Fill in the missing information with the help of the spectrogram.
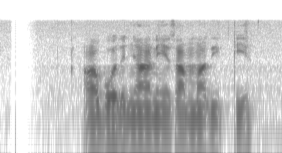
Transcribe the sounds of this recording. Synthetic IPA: a̰ʋɐboːd̪əɲaːnejəsamːaːd̪it̪ːijə

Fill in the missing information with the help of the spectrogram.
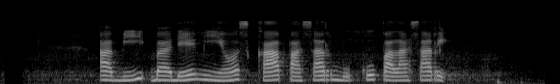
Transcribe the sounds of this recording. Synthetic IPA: ʔabibadɛmiɔskapasarbukupalasaɾik̚

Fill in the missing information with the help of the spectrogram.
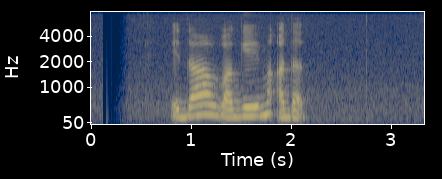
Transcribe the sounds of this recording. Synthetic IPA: ed̪aːʋaɡeːməʔɐd̪ɐt̪

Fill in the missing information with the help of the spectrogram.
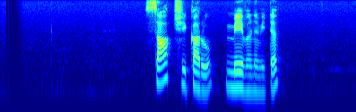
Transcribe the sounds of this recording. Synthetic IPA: saːkʃikaɾu | meːʋənəʋiʈə

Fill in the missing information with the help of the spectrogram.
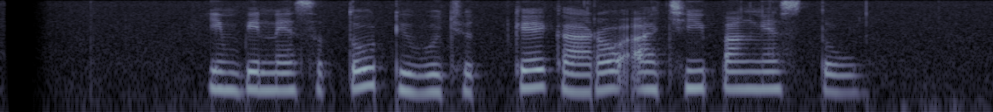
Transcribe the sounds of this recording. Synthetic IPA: ʔimpinesət̪ud̪̥i̤wud̥ʒ̥ṳt̪̚kekaɾoʔad̥ʒ̥i̤paŋɛst̪u

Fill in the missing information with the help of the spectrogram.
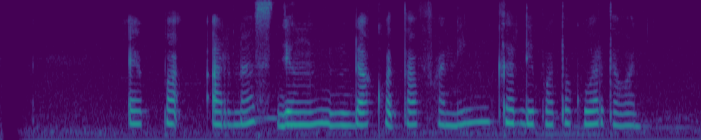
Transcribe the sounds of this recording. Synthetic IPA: ʔɛpaː | rnasd͡ʒɨŋdakʰɔt̪afaniŋkʰɨrdipɔt̪ɔkuwart̪awan

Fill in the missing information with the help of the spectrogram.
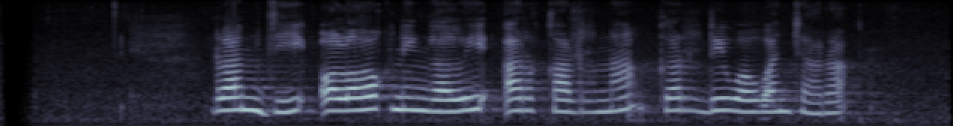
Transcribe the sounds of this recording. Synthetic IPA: ramd͡ʒiɔlɔɦɔk̚niŋɡaliarkarnakɨrdiwawaɲt͡ʃaɾa

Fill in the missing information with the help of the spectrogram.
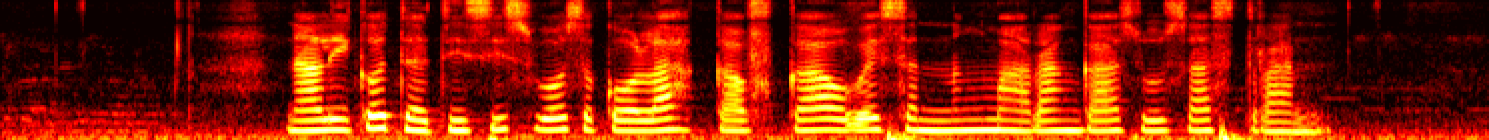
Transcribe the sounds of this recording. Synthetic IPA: nalikɔd̪̥ä̤d̪̥i̤siswɔsəkolahkafkawɪsənəŋmaɾaŋkasusast̪ɾan

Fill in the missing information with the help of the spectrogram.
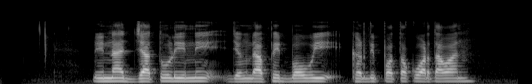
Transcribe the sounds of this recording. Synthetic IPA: ninad͡ʒat̪ulinid͡ʒɨŋdapit̪̚bɔwikɨrdipɔt̪ɔkuwart̪awan

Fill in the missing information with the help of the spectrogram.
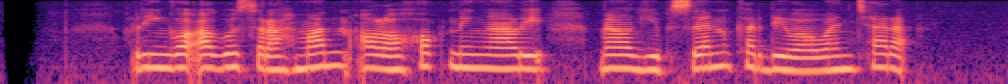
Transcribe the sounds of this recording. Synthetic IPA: riŋɡoʔaɡust̪raɦmanɔlɔhɔk̚niŋalimɛlɡipsɔnkɨrdiwawaɲt͡ʃaɾa

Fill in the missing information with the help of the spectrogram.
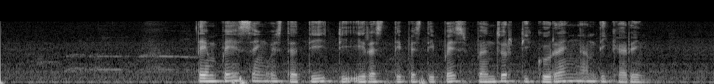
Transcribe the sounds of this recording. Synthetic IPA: t̪ɛmpesɪŋwɪsd̪̥ä̤d̪̥i̤d̪̥i̤ʔiɾɪst̪ibɛst̪ib̥ɪsb̥ä̤ɲd͡ʒʊrd̪̥i̤ɡ̥ṳɾɛŋːa̰nt̪iɡ̥ä̤ɾɪŋ

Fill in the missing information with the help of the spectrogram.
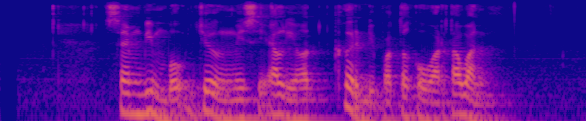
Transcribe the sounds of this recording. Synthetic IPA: sɛmbimboʔd͡ʒəŋmisiʔɛliɔt̪̚ɡ̥ə̤rdipɔt̪ɔkowart̪awan

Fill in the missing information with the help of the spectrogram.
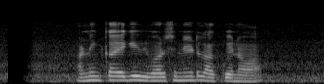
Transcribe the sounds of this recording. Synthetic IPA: ɐnekːaːjɐɡeʋimɐɾʃɐnejɐʈɐlaːkːuʋenɐʋa̰ː

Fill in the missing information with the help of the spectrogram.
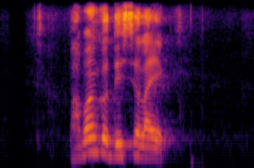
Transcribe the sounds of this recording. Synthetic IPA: bʱʌbʌnkod̪esjʌlajek̚

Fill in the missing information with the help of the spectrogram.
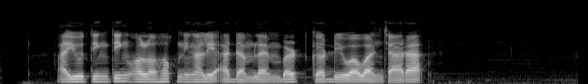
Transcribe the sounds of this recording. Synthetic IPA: ʔajut̪iŋt̪iŋɔlɔɦɔk̚niŋaliʔa̰damlɛmbərt̪̚kɨrdiwawaɲt͡ʃaɾa

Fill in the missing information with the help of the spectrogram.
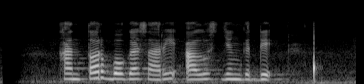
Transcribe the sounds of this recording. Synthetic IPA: kant̪ɔrboɡasaɾiʔalʊsd͡ʒɨŋɡədɛʔ

